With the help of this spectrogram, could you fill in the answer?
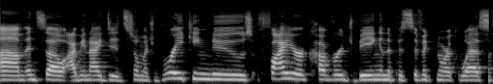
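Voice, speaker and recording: At a fairly quick pace, a woman speaks with a plain, everyday voice at medium pitch. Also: very clean recording, silent background. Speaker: former news anchor, story coach. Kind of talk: interview.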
